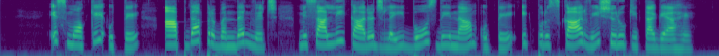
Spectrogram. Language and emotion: Punjabi, neutral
